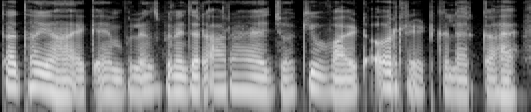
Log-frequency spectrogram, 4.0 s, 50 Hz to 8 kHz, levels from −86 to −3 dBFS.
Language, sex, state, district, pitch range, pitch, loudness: Hindi, male, Jharkhand, Ranchi, 115-135 Hz, 125 Hz, -19 LUFS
